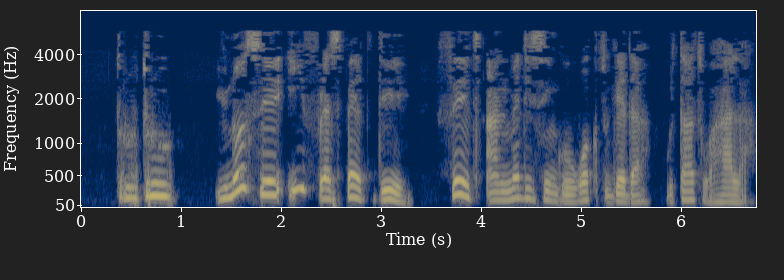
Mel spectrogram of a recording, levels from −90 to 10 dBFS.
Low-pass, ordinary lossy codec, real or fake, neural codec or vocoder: 7.2 kHz; MP3, 24 kbps; real; none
